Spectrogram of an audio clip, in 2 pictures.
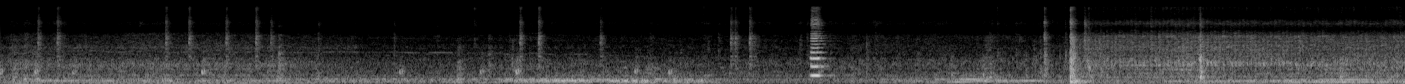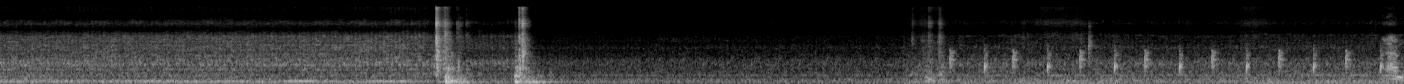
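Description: Vehicle engine running with road noise, heard from inside the cab while driving slowly. There is a brief horn toot about eight seconds in, and several sharp knocks later on.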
